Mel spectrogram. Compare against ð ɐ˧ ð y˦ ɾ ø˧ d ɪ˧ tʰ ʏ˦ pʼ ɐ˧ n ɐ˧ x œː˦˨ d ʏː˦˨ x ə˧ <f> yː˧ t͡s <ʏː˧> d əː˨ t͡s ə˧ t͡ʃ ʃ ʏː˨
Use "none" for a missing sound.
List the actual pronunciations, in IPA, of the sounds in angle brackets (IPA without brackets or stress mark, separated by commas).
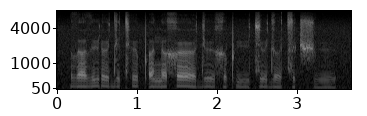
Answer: pʼ, ʏː˦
